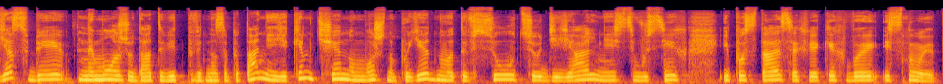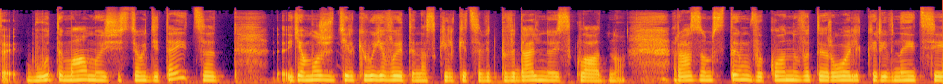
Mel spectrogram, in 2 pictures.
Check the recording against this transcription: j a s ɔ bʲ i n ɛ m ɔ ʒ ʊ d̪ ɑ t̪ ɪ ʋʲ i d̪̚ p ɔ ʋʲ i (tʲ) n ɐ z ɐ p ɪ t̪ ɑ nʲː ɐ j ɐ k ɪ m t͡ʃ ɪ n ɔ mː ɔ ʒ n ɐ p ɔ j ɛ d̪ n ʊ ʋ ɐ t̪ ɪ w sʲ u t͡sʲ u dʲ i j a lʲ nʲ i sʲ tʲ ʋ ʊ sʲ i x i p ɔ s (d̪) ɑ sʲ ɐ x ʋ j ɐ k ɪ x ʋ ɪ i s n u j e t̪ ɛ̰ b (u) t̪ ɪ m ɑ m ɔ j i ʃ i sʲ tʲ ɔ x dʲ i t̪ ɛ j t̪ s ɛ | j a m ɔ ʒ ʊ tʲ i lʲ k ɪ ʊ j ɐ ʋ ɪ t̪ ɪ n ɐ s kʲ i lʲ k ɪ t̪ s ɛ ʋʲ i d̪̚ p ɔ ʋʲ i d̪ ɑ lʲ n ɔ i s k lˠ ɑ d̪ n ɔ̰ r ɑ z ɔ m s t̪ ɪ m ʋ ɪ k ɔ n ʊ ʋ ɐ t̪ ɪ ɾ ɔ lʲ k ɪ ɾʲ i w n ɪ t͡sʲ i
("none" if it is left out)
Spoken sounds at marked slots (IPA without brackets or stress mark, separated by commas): dʲ, t̪, u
